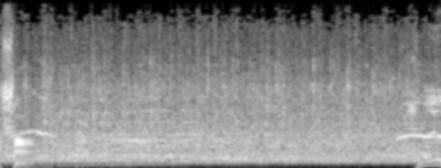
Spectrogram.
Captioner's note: crowd cheering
